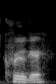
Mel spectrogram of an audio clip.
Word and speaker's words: Kroeger: It's Kroeger. Don't trust the internet.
